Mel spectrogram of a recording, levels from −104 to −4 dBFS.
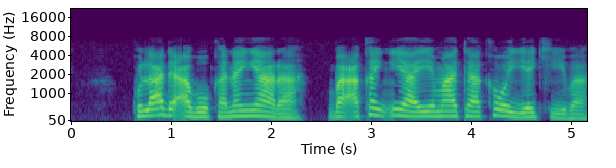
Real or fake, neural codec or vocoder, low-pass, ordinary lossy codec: real; none; none; none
